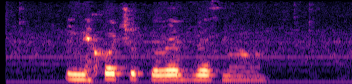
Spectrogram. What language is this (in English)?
Ukrainian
